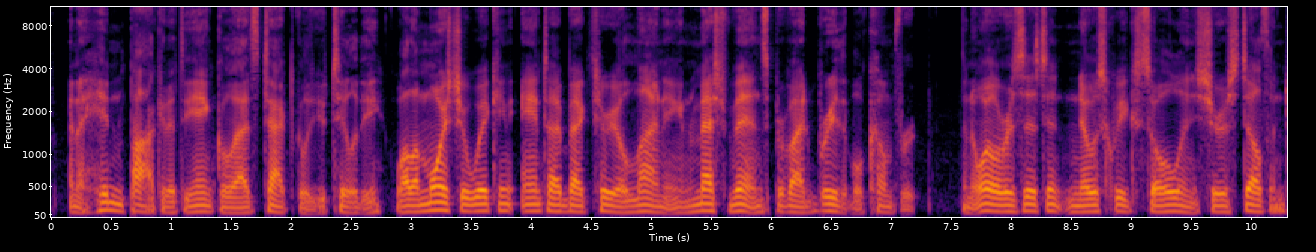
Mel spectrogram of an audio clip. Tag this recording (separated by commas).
Speech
